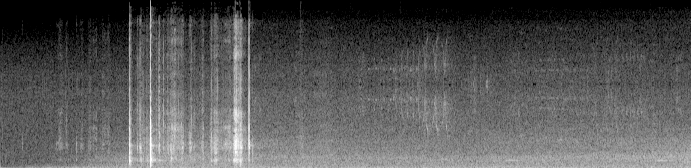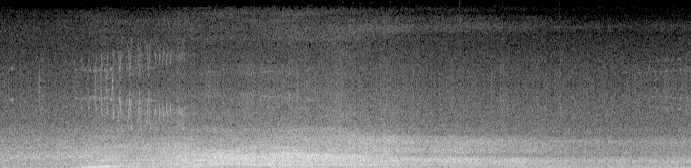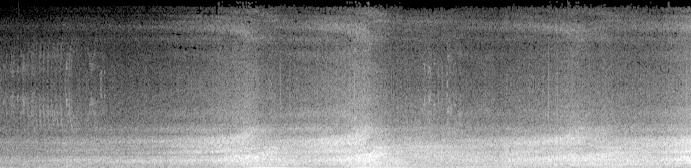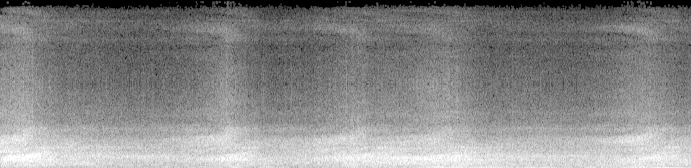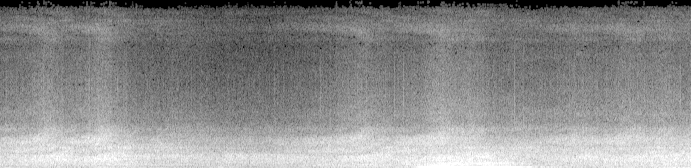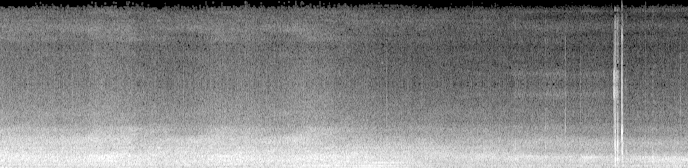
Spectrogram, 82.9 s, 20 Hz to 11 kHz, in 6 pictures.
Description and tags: Whilst sat waiting for my lift to work, I just recorded what was happening around me on my mp3 player. It's called Chesterfield Road 1840 because my lift was from there, and it was 1840 hours.
ambience, birds, noise, street, traffic, wildlife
